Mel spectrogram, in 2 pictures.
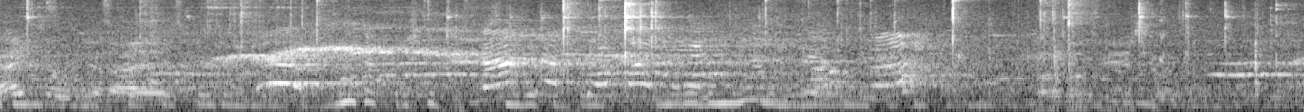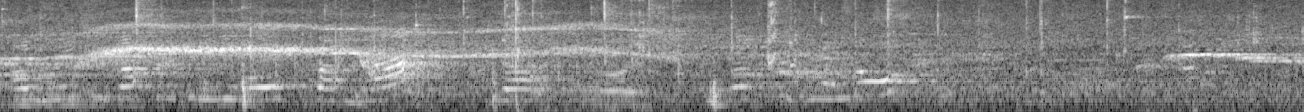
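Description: Faint, indistinct voices of people talking and calling across the rope course, with a few short sharp clicks.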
